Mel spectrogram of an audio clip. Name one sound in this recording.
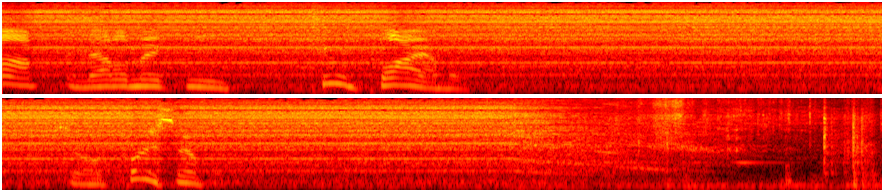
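A power drill whirs steadily, then winds down.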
